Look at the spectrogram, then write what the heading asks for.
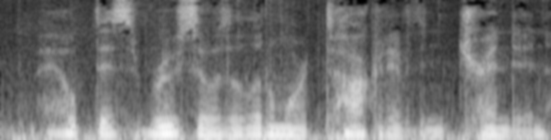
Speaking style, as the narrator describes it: muttered Jack in frustration

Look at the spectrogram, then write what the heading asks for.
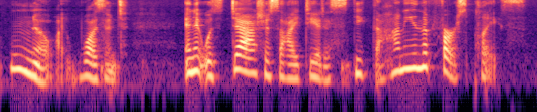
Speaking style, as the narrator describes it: Charlie growled

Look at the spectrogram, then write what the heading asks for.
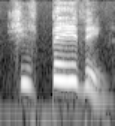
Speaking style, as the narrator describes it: gasped

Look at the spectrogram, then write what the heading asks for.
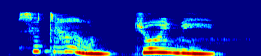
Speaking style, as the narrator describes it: August practically purred

